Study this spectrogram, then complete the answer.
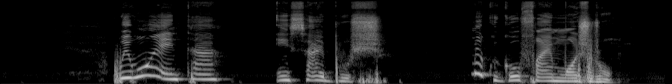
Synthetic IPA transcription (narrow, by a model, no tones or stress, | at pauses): wiwõnɛ̃ntʰa | ɪ̃nsaɪd̚buʃ | mekwiɡofãɪ̃nmɔʃɹũm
